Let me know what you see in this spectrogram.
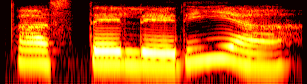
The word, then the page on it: pasteleria: Spanish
